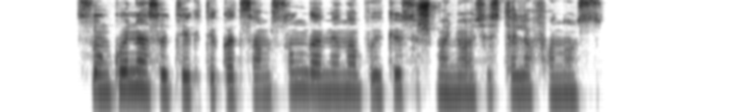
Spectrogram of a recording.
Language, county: Lithuanian, Vilnius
